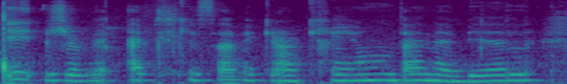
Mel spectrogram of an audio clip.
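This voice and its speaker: Noticeable background noise surrounds a woman speaking at a fairly high pitch with a Quebec accent. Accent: Québécois French. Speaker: beauty vlogger. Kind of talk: makeup tutorial vlog. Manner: casual, hesitant with many fillers.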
